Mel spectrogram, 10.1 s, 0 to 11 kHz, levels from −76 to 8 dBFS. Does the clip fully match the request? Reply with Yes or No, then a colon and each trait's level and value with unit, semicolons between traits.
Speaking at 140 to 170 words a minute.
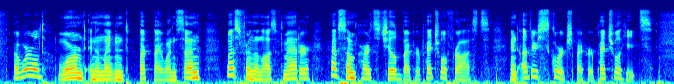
Yes: average, 165 wpm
